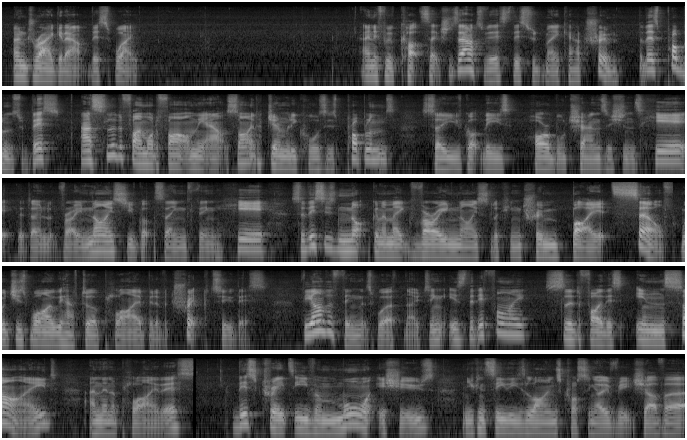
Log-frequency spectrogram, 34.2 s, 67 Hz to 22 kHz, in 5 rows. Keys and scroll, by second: 29.9 Tab, 31.7 Tab.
